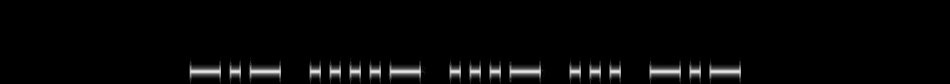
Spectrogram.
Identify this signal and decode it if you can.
Morse code, heard as a keyed tone, about 12 wpm, 600 Hz. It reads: K4VSK
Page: 2 ekstra ordmellemrum mellem kaldesignalerne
